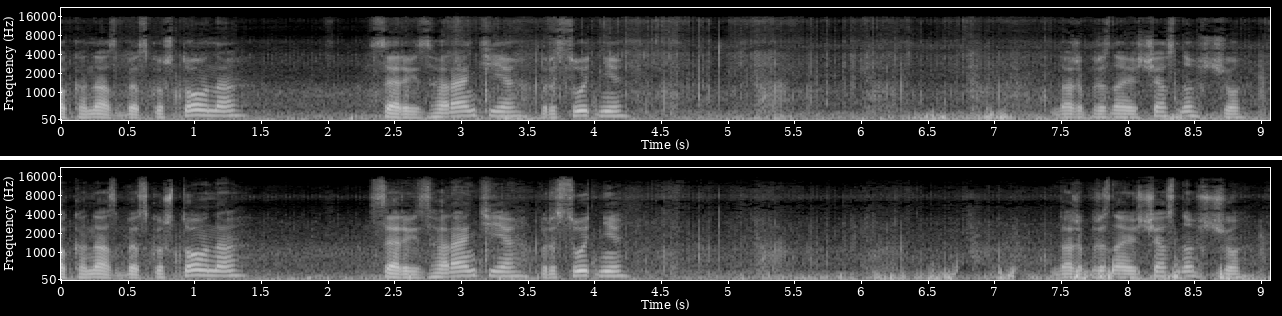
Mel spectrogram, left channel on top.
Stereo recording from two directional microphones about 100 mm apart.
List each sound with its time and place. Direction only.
0.0 s speech: 35° right (ahead or behind)
2.4 s speech: 35° right (ahead or behind)
7.4 s speech: 35° right (ahead or behind)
